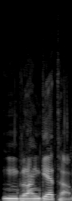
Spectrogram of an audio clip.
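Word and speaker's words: 'Ndrangheta: It has an N first. – Drangheta. – Ndrangheta Mafia.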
